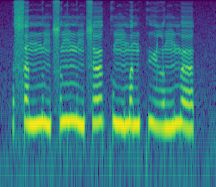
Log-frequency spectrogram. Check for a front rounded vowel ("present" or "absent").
present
